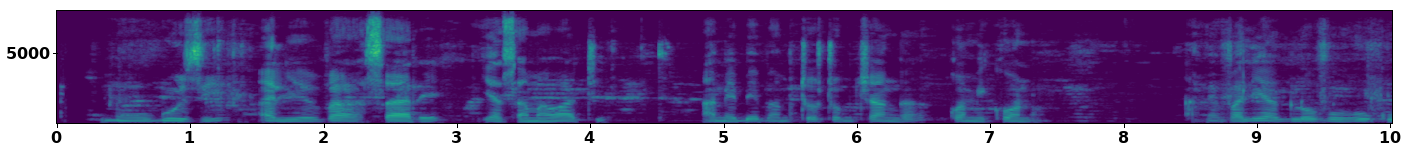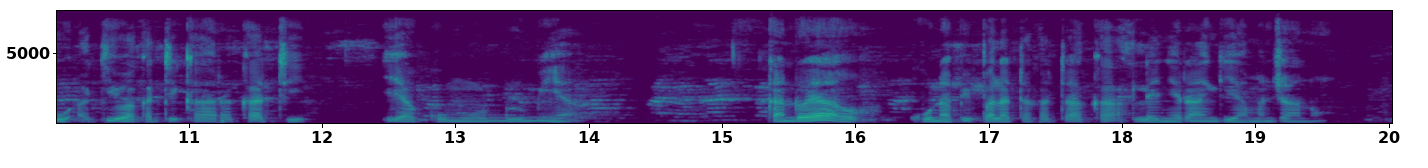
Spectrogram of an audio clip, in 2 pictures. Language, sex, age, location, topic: Swahili, male, 18-24, Mombasa, health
